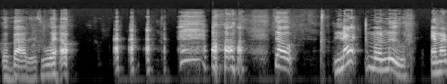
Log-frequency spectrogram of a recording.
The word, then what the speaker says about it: Malouf: him to talk about as well so met Maloof am i pronouncing your name right yes morning thank you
